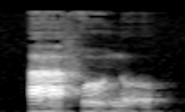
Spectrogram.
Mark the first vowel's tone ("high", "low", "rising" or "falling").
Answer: low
